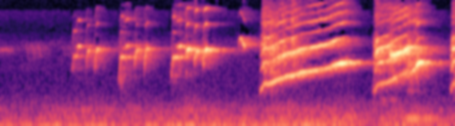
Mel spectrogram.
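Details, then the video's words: Canary master song meant to train other canaries to sing: soft thin whistles at first, then loud rising slurred notes with harmonics in separate bursts, quiet low hum beneath. "Masteran Mewah Spesial agar burung kenari cepat GACOR"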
